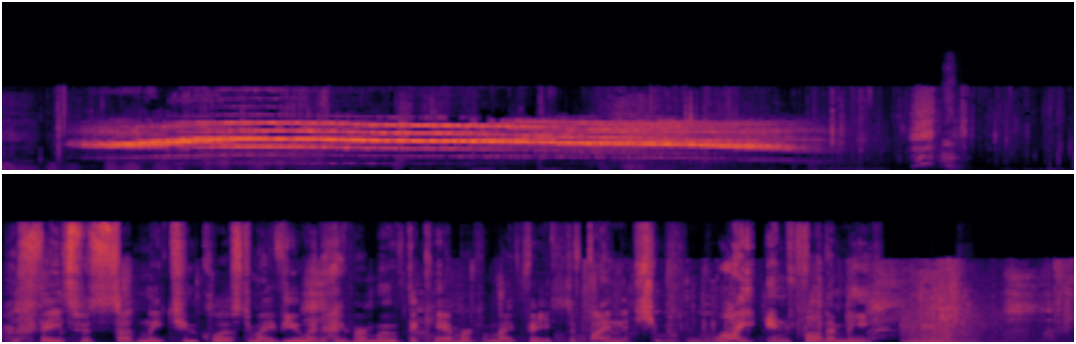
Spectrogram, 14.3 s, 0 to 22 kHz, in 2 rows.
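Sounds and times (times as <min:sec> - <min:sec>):
ghostly woman's shrill piercing screech: 0:00.3 - 0:06.4
speech: 0:07.4 - 0:13.4.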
